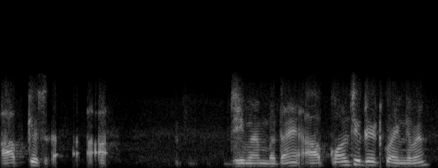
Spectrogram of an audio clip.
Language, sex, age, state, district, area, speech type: Urdu, male, 30-45, Delhi, Central Delhi, urban, conversation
